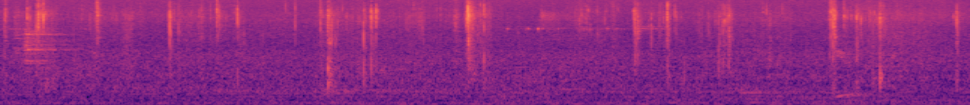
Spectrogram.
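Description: Irregular cracks and knocks of footsteps and brushing through dry debris and twigs, scattered unevenly, the loudest about two seconds in and just before the end, over a steady low rumble.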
